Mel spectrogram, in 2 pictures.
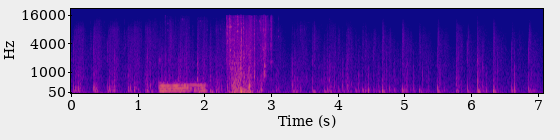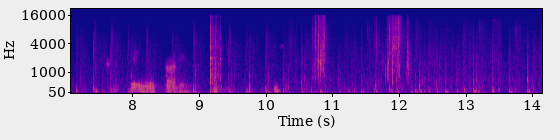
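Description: Quick footsteps run steadily over the ground.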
